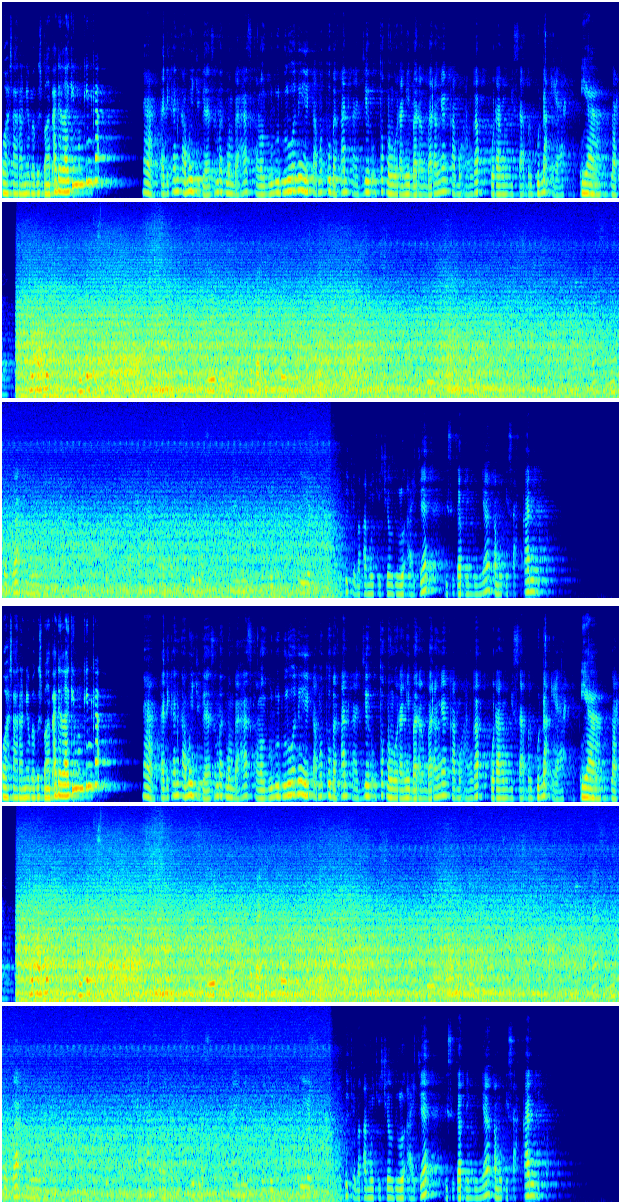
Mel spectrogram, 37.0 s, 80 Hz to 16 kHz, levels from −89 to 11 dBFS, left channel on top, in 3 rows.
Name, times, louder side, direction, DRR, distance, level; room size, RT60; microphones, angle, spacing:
voice 1, 0.0-1.9 11.6-12.0, right 2 dB, 40° right, 9 dB, 1.4 m, -24 dB
voice 2, 2.8-11.3 11.6-11.7 12.2-12.3 12.9-13.3 13.8-18.8 19.2-20.0 20.3-23.1 23.6-26.9 27.6-29.0 29.2-30.9 31.2-33.2 33.8-35.4, right 1 dB, 20° right, 6 dB, 1.0 m, -31 dB
sound 1, 12.6-31.3, right 1 dB, 5° right, 4.5 m, -25 dB
27.5 x 22.5 x 7.2 m, 1.1 s
head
